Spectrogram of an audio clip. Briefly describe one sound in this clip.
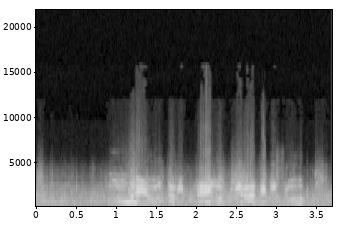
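A man shouts in alarm.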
